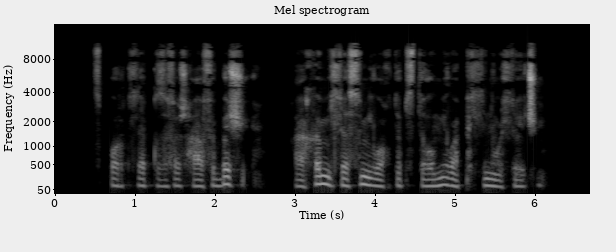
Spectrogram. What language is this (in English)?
Adyghe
